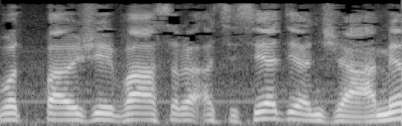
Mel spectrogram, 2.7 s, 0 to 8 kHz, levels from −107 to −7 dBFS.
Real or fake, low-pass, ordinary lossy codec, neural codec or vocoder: real; 7.2 kHz; MP3, 32 kbps; none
